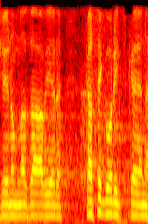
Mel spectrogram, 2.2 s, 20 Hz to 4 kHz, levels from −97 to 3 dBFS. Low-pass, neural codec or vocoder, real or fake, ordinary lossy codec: 3.6 kHz; none; real; MP3, 24 kbps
